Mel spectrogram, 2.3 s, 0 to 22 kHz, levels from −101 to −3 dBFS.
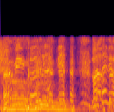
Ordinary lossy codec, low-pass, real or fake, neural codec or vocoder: none; 5.4 kHz; real; none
